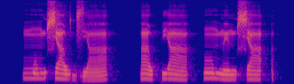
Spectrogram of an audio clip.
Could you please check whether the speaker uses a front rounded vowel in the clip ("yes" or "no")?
no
